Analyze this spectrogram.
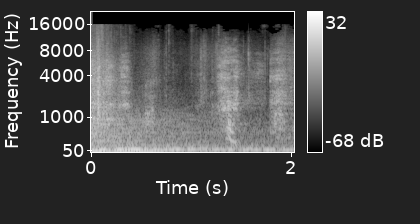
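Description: A man shouts in alarm.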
